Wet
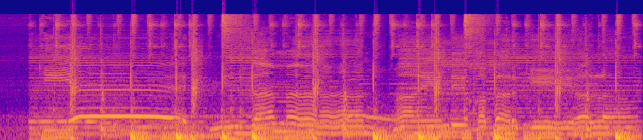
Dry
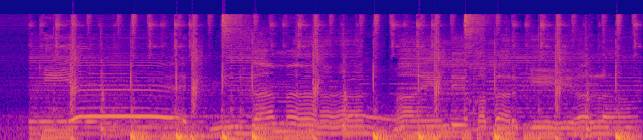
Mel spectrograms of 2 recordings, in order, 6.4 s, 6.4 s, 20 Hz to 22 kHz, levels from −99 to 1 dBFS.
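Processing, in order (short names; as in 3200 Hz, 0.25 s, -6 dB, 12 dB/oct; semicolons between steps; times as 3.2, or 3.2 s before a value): AGC gain up to 3 dB; gain +6.5 dB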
